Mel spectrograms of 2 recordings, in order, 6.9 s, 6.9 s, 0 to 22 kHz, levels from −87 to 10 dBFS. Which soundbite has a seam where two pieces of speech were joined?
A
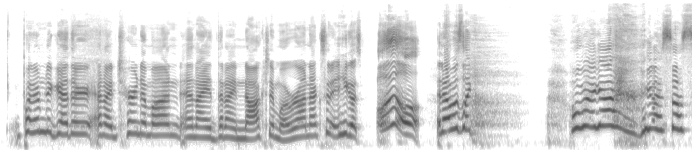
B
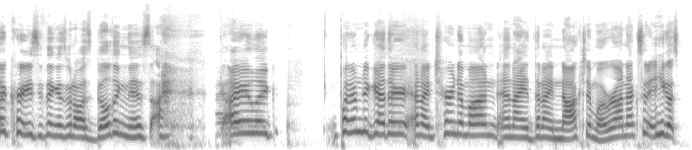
B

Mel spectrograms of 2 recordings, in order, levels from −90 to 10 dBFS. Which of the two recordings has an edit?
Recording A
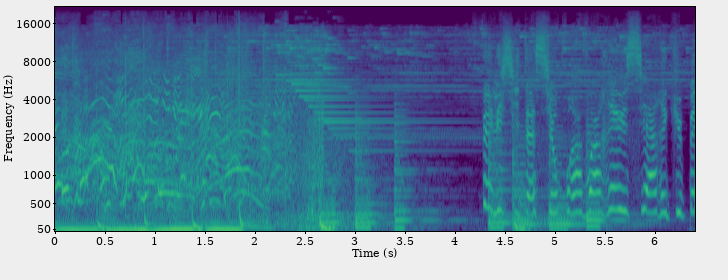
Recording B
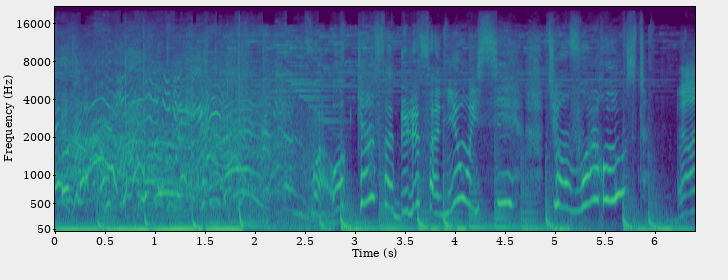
B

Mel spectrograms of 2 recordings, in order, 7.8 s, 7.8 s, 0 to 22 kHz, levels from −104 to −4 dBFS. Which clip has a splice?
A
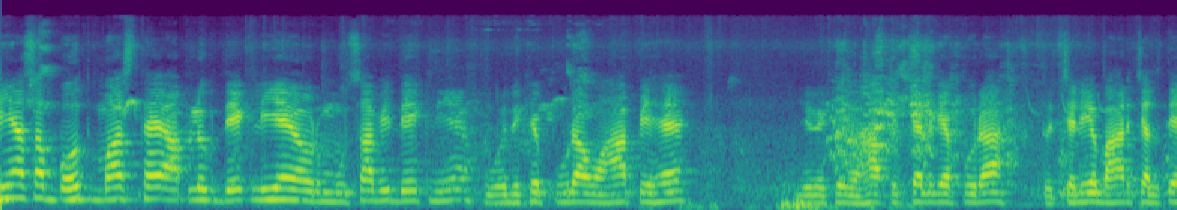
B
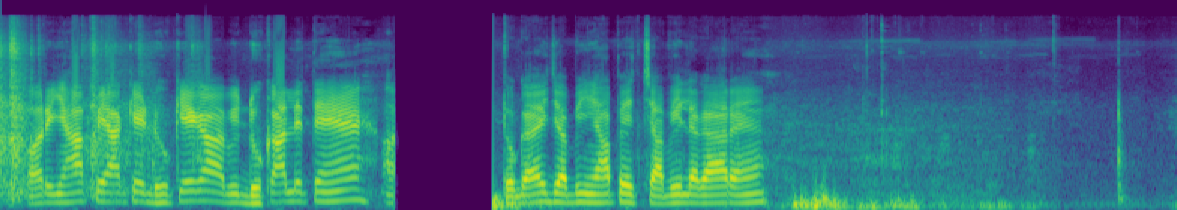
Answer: B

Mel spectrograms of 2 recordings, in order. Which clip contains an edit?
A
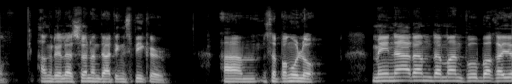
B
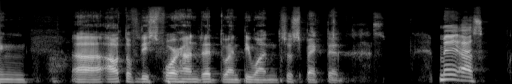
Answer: B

